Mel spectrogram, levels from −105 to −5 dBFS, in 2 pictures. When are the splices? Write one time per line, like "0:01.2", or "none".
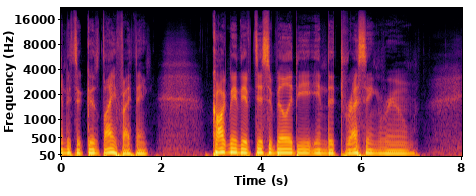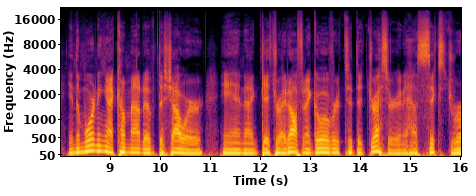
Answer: none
